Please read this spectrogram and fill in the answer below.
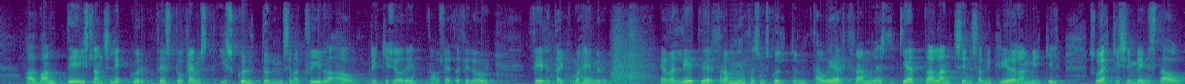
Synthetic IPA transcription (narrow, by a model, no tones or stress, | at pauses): a̰ðvant̪ɪist̪lant̪slɪkːʏɾ̥fɪr̥st̪ɔfɾɛmst̪iskʏlt̪ʏnʏmsɛmaðkʰviːlaːwriːcɪsjowðɪa̰wsveːt̪afjɪlœɣʏm | fɪːɾɪɾ̥t̪ʰaːjcʏmɔɦeːjmɪlʏm | ɛvaðlɪːt̪ɪɛɾ̥fɾamhjawθɛsːʏmskʏlt̪ʏmθawɛɾ̥fɾamlɛst̪cɛːt̪alant̪sɪnsalvɪkʰɾiːðalɛɣamɪːcɪl | sɔɛhcɪsjɛmɪnst̪aw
